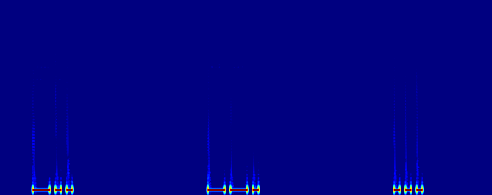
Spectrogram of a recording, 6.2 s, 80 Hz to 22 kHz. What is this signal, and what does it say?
Morse code, heard as a keyed tone, about 17 wpm, spaced as for 5 wpm, 700 Hz. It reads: DGS
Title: USA Call Signs - 8x Character Spacing - 17wpm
